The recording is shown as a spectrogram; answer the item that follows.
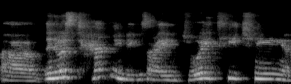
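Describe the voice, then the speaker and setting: Noticeable background noise and audible room echo surround a woman who talks at a moderate pace. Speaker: occupational therapist and online content creator. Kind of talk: prepared talk to students.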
